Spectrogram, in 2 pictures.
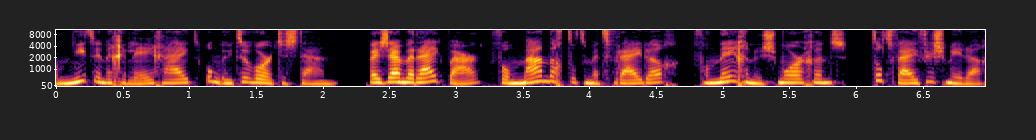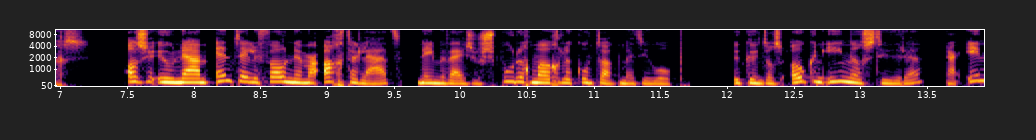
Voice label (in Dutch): Voicemail; Body Skin Instituut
